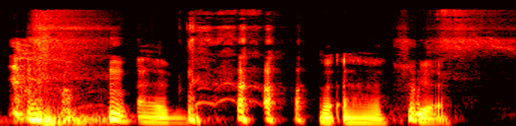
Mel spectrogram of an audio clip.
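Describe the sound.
A man coughs close up, a rough burst at the start followed by a string of short, throaty, voiced coughs and vocal sounds in an uneven rhythm.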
